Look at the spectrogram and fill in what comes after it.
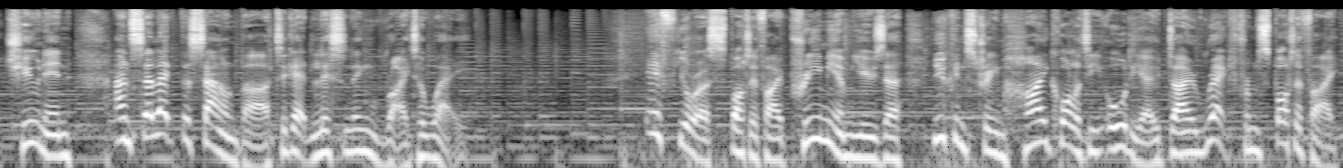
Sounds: speech, music

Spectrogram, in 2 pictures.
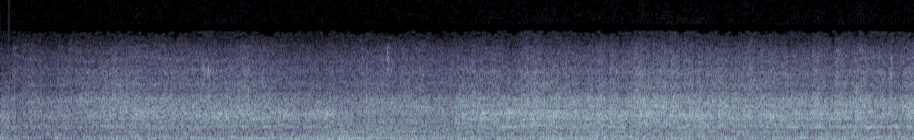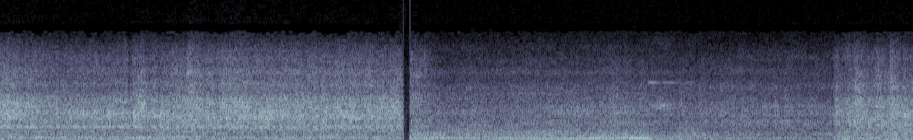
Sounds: truck, vehicle

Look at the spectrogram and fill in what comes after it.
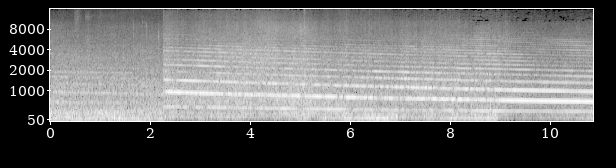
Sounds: fire truck siren

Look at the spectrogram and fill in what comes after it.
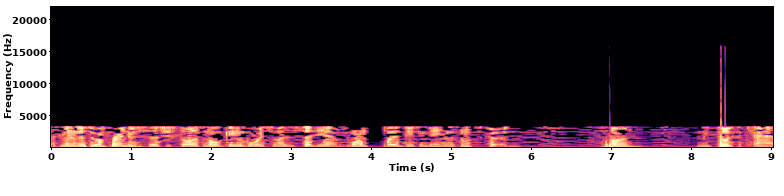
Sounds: speech, music

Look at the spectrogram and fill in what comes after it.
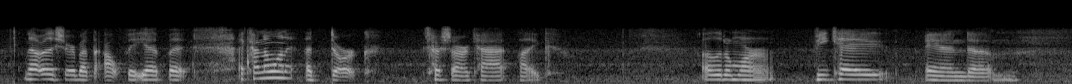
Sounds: speech

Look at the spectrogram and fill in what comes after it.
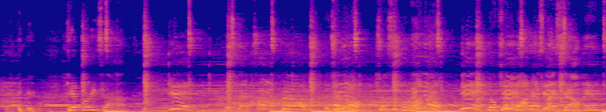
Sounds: music, speech

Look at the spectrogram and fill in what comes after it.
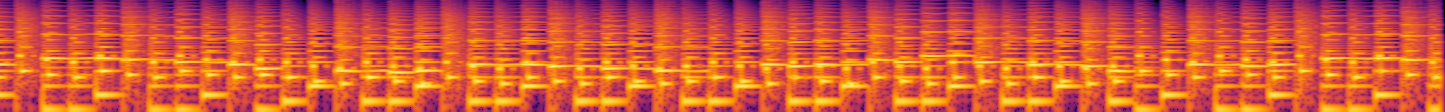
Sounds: video game music, music

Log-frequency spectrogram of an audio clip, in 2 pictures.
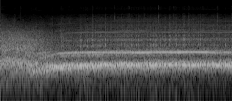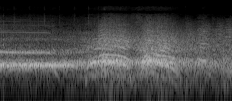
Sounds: speech

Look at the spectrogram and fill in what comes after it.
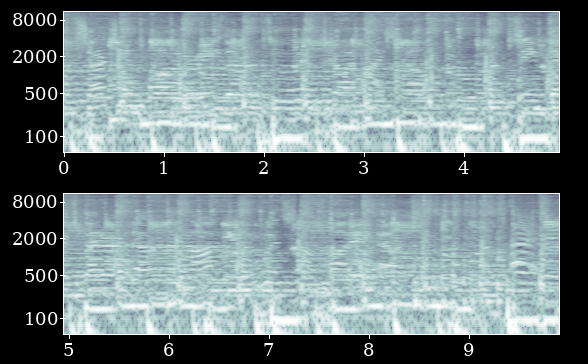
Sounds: music

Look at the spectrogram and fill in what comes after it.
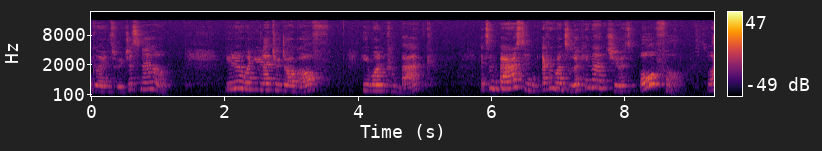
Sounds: speech

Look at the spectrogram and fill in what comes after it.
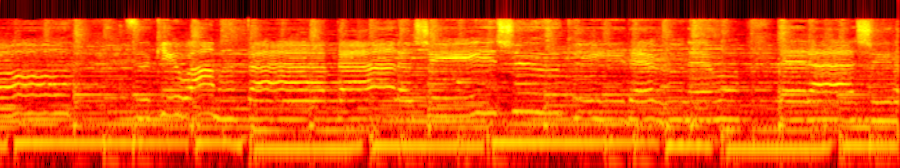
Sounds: music

